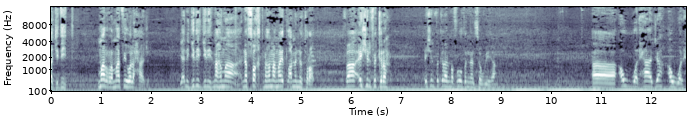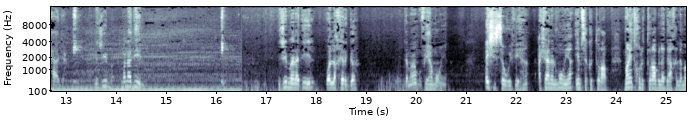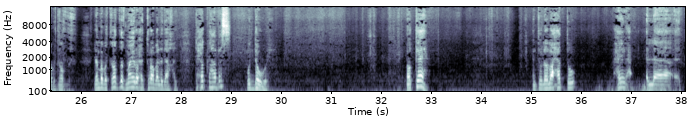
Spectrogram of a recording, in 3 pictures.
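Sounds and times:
tissue rubbing inside housing: 0.3 - 8.0, 13.1 - 17.4, 28.2 - 37.4.

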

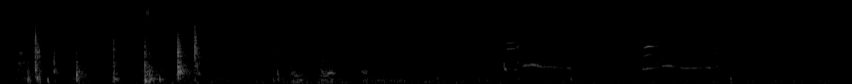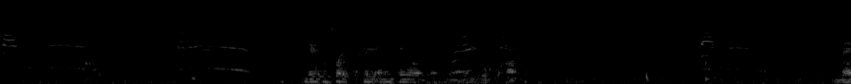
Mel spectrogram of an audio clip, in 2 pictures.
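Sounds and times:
kitten meowing: 5.0 - 5.8, 15.5 - 16.2
person speaking: 11.6 - 14.0.

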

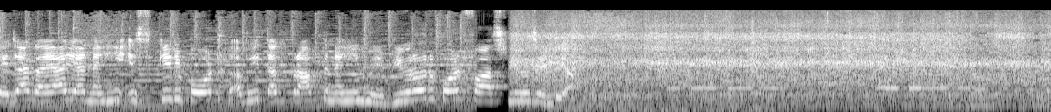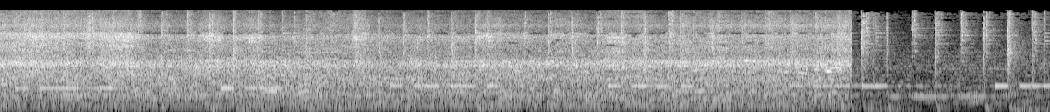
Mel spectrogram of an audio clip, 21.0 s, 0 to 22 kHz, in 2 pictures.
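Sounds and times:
voices: 0.0 - 19.0
high tone: 5.1 - 19.5
traffic: 5.2 - 19.0.

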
